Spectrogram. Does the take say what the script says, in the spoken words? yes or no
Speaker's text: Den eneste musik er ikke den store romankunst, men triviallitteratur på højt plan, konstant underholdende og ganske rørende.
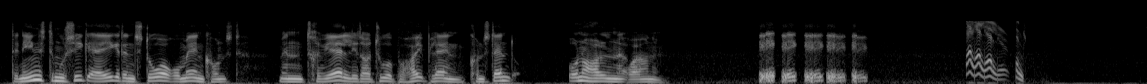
no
